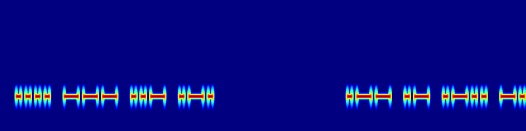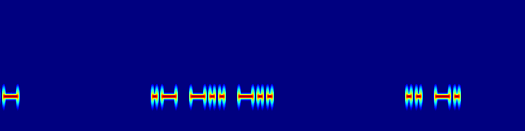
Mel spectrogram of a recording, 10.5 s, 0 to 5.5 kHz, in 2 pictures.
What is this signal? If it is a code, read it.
Morse code, heard as a keyed tone, about 25 wpm, 550 Hz. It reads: HOUR WALK ADD IN
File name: Ultimate Word List / 25WPM Ultimate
